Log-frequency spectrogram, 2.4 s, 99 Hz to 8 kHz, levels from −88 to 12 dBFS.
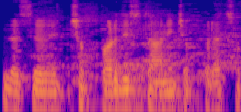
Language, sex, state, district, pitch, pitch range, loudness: Konkani, male, Goa, North and South Goa, 115 Hz, 110-120 Hz, -24 LUFS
